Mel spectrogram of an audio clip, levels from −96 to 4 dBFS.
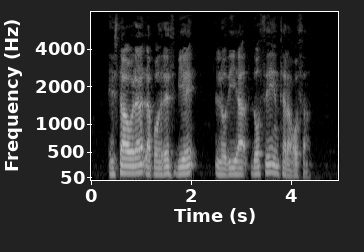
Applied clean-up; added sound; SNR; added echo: none; none; none; none.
